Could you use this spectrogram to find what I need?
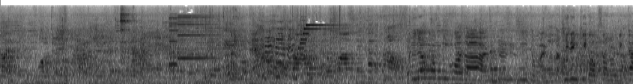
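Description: An elderly woman talks excitedly close by.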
